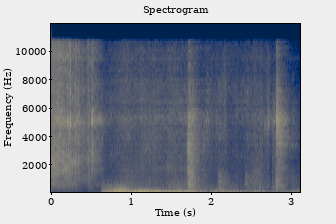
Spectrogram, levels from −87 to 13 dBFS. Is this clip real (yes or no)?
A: no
